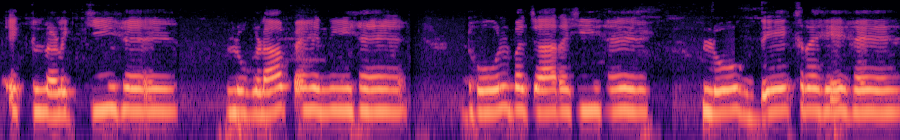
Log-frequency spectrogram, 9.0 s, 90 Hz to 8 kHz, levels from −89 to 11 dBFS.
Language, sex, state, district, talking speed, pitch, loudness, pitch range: Hindi, female, Rajasthan, Nagaur, 95 wpm, 230 Hz, -11 LUFS, 225-235 Hz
